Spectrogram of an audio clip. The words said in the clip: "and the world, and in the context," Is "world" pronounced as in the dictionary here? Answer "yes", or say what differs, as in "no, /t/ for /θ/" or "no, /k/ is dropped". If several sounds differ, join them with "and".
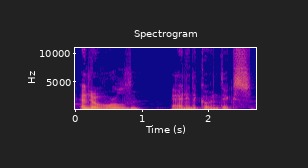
yes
